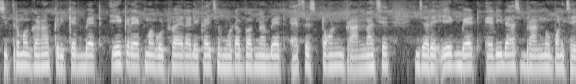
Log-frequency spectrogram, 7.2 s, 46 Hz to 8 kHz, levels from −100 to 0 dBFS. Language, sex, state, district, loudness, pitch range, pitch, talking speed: Gujarati, male, Gujarat, Valsad, -15 LUFS, 135-145 Hz, 140 Hz, 210 wpm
